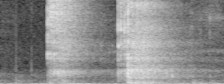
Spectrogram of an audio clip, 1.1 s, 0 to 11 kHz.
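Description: A can of Sofiero 7.5 beer being opened: a sharp crack and fizzy hiss, then a second louder hissing burst as the tab is pulled fully back. No voices.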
